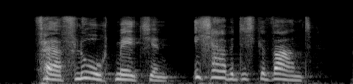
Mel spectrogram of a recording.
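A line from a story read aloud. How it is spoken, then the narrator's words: Horrified shout. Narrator (German): rief entsetzt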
